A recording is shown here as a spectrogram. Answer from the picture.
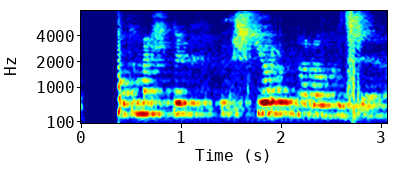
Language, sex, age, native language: Icelandic, female, 18-19, Icelandic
